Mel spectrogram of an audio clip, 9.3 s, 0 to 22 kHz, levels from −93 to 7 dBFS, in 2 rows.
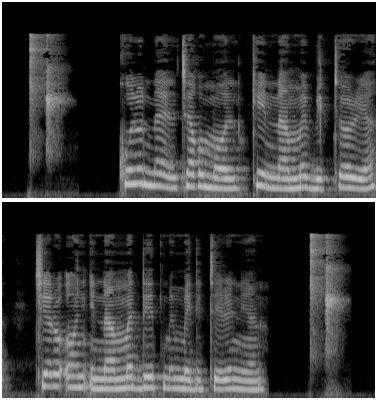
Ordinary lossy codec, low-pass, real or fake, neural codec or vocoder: MP3, 48 kbps; 14.4 kHz; real; none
